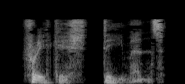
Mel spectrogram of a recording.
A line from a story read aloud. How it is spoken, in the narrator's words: Sir Jonathan finally muttered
